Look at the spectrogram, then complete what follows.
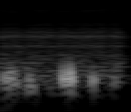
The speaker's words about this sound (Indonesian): kayak gue dulu zaman SD gitu gue liat kipas angin kayak gitu gitu yang bunyinya kayak gitu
